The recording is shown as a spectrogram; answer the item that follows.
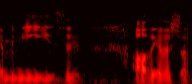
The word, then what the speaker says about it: Menees: To say my last name, it's Menees. So I always tell it's like MEN space EE space S. So yes, Menees, and you have to have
